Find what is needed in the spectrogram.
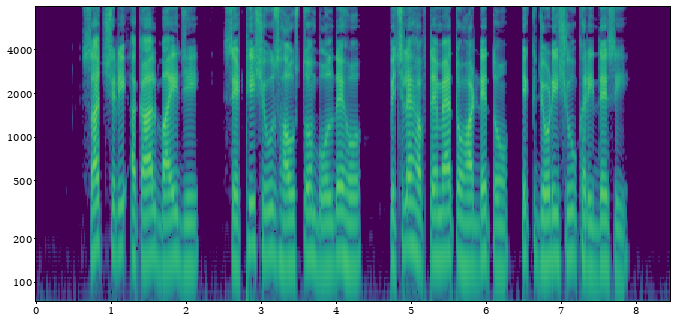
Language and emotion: Punjabi, neutral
